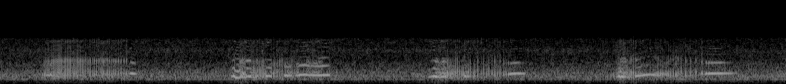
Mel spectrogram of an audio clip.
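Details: Snoring at about 15 breaths a minute, each breath a nasal buzzing, whistling tone over steady background hiss.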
